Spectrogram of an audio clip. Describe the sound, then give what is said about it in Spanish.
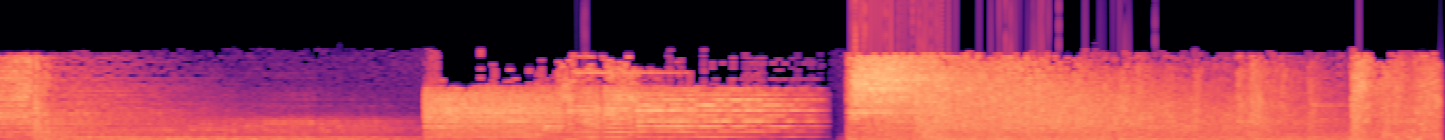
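A volcano erupting in Iceland, heard as a loud, continuous, deep booming roar with dense rumbling noise that shifts abruptly in intensity. “Estalla un volcán en Islandia. Arroja fuego y cenizas y ruge haciendo temblar la tierra.”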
